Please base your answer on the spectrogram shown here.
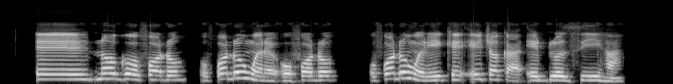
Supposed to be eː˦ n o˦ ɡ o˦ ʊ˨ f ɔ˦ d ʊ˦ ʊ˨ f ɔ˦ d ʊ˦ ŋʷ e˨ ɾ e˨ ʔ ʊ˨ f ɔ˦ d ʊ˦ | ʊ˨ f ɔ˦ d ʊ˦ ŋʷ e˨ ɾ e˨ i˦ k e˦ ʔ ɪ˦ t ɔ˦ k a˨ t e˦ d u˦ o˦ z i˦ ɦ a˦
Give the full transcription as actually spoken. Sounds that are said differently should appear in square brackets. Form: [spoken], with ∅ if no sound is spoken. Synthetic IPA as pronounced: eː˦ n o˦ ɡ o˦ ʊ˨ f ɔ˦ d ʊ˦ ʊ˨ f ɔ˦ d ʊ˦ ŋʷ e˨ ɾ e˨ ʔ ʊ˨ f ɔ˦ d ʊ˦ | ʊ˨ f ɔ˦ d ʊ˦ ŋʷ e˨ ɾ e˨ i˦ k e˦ ʔ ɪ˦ [t͡ʃ] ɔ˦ k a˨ [ʔ] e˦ d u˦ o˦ z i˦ ɦ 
